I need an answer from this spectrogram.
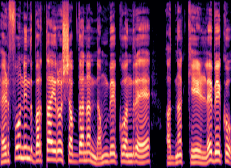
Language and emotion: Kannada, surprised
